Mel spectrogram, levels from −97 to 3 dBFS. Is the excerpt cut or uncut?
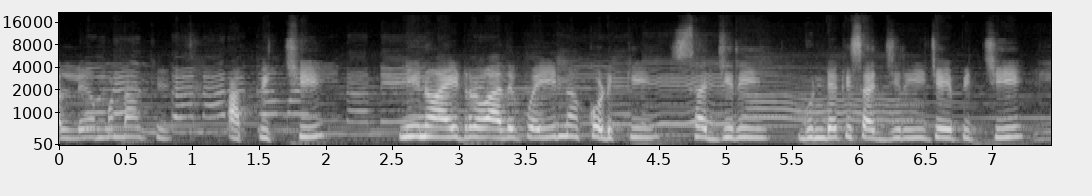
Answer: uncut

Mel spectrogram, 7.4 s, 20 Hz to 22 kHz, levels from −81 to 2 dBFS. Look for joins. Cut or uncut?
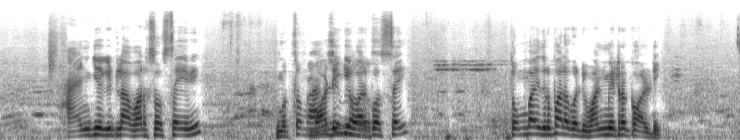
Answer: uncut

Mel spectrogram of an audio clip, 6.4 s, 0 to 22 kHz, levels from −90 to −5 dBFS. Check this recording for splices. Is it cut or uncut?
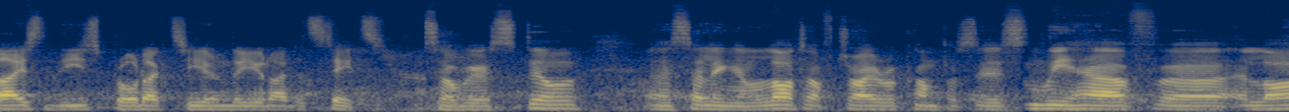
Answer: cut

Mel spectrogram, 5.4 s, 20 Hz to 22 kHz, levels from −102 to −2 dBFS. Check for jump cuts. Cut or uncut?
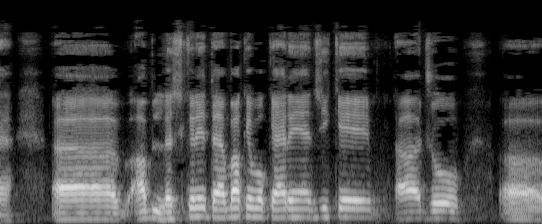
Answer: uncut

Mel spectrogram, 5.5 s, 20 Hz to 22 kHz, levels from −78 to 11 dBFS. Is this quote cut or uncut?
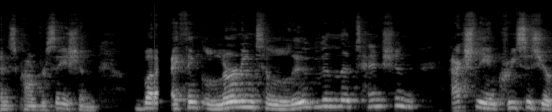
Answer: cut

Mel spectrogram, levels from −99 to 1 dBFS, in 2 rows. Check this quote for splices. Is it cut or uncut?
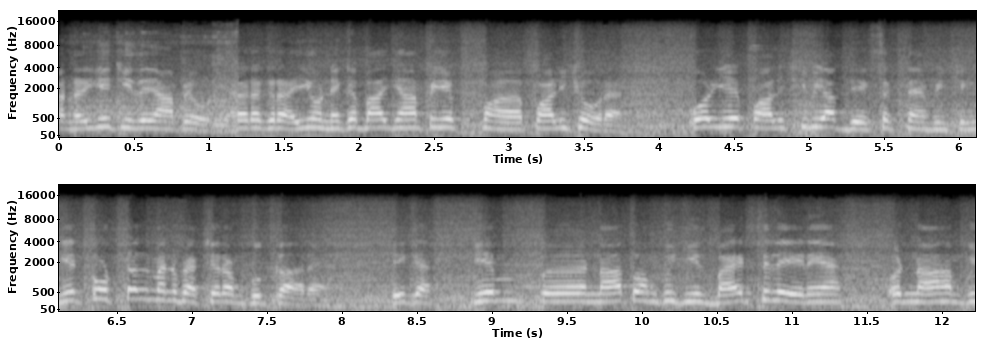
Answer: uncut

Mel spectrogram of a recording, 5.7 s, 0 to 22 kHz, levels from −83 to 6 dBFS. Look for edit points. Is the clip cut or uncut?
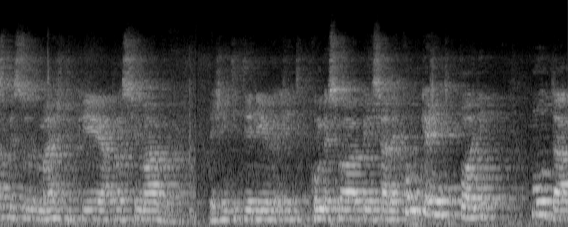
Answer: cut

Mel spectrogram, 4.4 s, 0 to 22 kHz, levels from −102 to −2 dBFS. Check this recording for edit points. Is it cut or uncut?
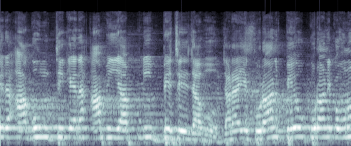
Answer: cut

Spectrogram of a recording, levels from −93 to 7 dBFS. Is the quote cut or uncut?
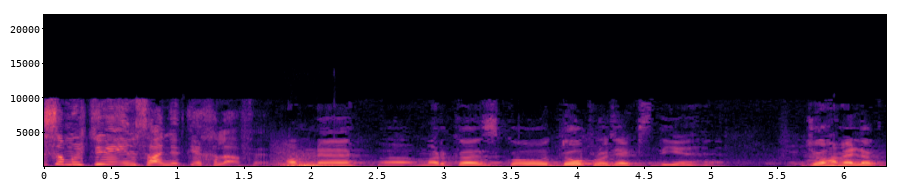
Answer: cut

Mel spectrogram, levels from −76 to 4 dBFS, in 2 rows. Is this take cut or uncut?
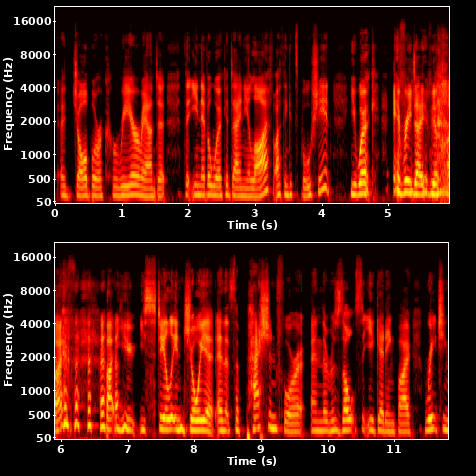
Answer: uncut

